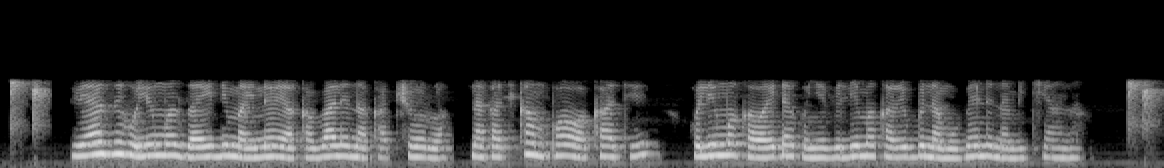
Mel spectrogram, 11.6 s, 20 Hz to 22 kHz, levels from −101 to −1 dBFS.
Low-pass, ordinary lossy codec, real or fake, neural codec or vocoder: 3.6 kHz; none; real; none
